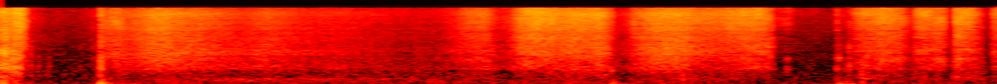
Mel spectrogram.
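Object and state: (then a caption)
Paper sketchbook page being rubbed. Fingertips of both hands rub and scratch across a blank white page of a spiral-bound sketchbook resting on a cork desk, with one hand lifting briefly at the end. A soft, low thump comes near the start, then steady, bright, hissy paper rubbing follows in waves with short quiet gaps.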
